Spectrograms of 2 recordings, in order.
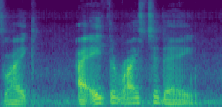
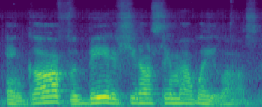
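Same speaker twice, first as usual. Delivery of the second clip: ordinary talk, nothing marked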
